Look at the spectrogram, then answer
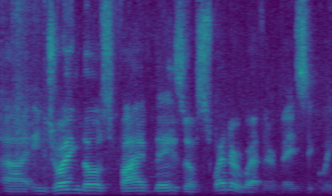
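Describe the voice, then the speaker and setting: A man with a medium pitch talks while noticeable background noise fills the recording. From Middle East. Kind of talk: casual chat.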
